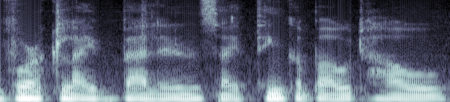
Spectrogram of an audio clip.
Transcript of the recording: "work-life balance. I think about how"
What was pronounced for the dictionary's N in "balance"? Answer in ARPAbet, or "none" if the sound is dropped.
N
